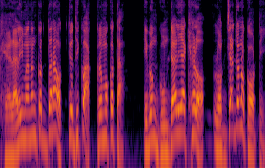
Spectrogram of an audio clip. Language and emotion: Odia, disgusted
